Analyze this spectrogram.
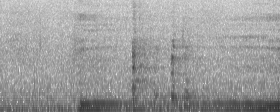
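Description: A man chants in a steady voice through a microphone in a large echoing hall.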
